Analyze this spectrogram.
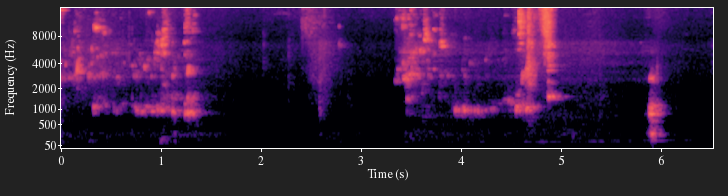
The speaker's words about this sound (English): This is a Malvasia, but yeah. We could call it like Two Palms Picket, which could be a nice brand for our pickets. I'm pouring, and I want you to smell it first, because I think that's...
